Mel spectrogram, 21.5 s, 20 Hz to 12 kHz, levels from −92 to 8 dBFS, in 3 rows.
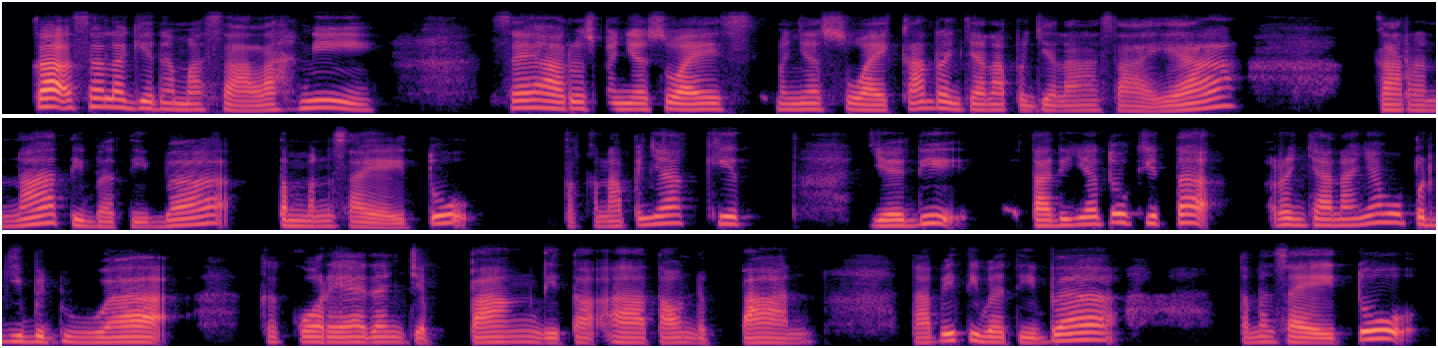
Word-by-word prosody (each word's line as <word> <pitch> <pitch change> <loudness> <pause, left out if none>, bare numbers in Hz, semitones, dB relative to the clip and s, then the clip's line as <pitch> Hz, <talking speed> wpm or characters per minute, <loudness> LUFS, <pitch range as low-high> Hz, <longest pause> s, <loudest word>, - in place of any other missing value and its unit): Kak, 250 -3 +10
saya 250 +2 +2
lagi 210 -2 0
ada 180 -2 -3
masalah 165 0 -2
nih. 210 -7 0 0.6
Saya 220 0 +2
harus 195 0 -1
menyesuai 175 -1 +2 0.3
menyesuaikan 175 +1 -1
rencana 170 -5 0
perjalanan 150 0 -5
saya 155 - 0 0.7
karena 160 +8 +1
tiba-tiba 165 - -2 0.2
teman 155 -3 -1
saya 135 -5 -1
itu 225 - 0 0.5
terkena 150 +1 -6
penyakit. 220 +1 -1 0.6
Jadi 170 - +1 0.3
tadinya 180 +5 +3
tuh 260 - +7
kita 240 +1 +2 0.3
rencananya 180 +4 0
mau - - +3
pergi 175 -5 0
berdua 155 -1 +3 0.5
ke 155 - -7
Korea 155 -1 +2
dan 155 -1 -1
Jepang 155 +2 -1
di 140 - 0
ta 145 - -2
eee, 145 -2 +1
tahun 140 0 -1
depan. 140 -1 0 0.6
Tapi 145 +7 +1
tiba-tiba 195 +5 +2 0.6
teman 155 +2 -5
saya 150 -3 +4
itu 245 - +5
170 Hz, 115 wpm, -26 LUFS, 150-210 Hz, 0.7 s, Kak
